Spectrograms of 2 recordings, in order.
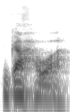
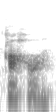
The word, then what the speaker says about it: قهوة: can't make this sound you can also just pronounce it as a g like a g and try to claim that you're speaking with a bin accent so gahwa instead of kahwa second one is a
